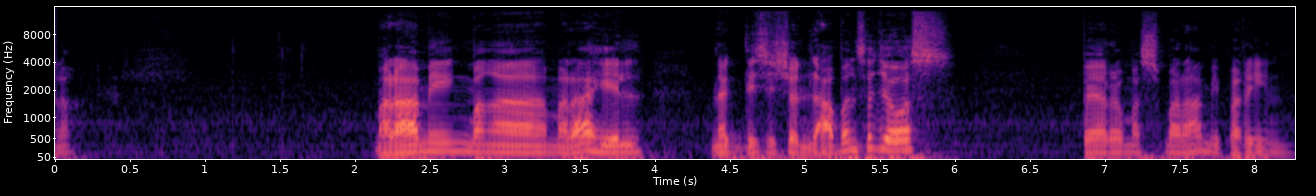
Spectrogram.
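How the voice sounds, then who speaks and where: Resonant Filipino priest teaching. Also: male voice, medium pitch, smooth. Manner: switches between Tagalog and English, frequent "no?" and "okay?" tags; addresses the audience politely with "po". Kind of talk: teaching talk on spiritual warfare.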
